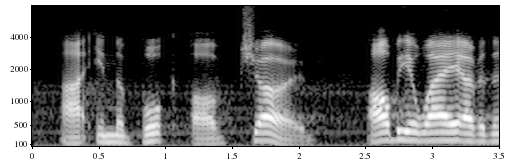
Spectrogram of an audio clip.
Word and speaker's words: Job: of those people uh your your name is spelled one way but pronounced you can kind of Imagine job he's on the phone he's saying yet j-o-b I know it's spelled job but it's pronounced job uh if you're one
